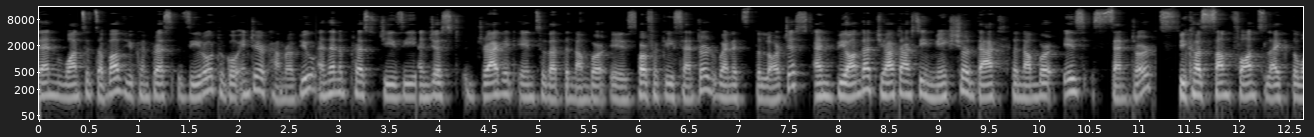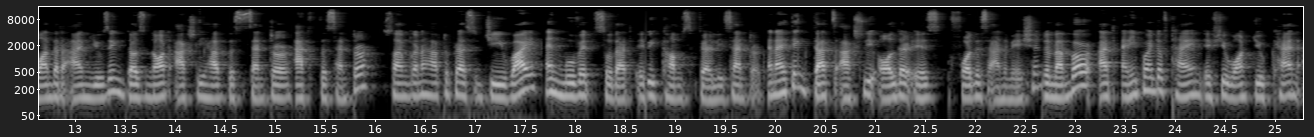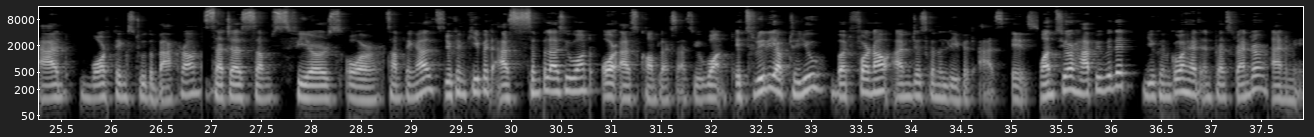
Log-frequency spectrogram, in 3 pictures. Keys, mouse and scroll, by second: 1.1 KP_0, 2.7 g, 6.3 space, 7.6 space, 9.1-14.9 drag, 16.8 g, 19.8 space, 22.8 space, 24.9-26.8 drag, 36.7-37.9 drag.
